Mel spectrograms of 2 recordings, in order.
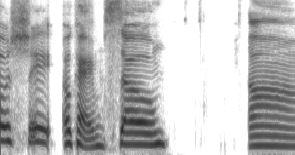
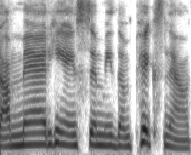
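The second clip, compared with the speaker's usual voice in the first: normal talking voice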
